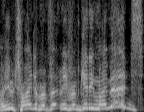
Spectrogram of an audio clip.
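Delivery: very high, put-on old man voice. Showing off a great old man voice in a playful bit: old man voice. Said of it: "he thinks I have a great old man voice".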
